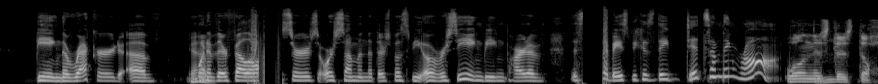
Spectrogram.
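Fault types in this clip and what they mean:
Intermittent contact, 2.48 to 2.83 s and 5.76 to 6.09 s: the speech drops out twice, right after "yeah one of their" and again after "overseeing being part of", for roughly 0.25 s and 0.21 s. A loose cable or plug momentarily breaking the signal path explains the sudden gap with a crackle at each edge and only faint hiss left while the line is open, before the sound snaps back at "or someone that they're" and "because they did".
Input switched to a poorer device, 7.29 s to the end: right after "because they did" the speech turns duller, with nothing above 8.2 kHz and a new background noise floor sitting well under the speech, around 35 dB down. There is no silence at the changeover and the level stays about the same. The sudden narrowing of the band and change of noise character likely come from the recording input jumping to a lesser microphone or headset path.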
